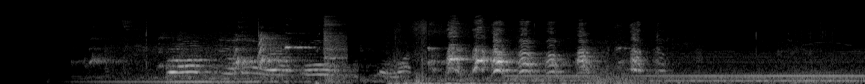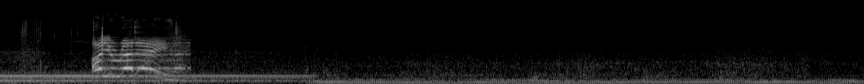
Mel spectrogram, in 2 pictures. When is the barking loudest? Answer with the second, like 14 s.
5 s.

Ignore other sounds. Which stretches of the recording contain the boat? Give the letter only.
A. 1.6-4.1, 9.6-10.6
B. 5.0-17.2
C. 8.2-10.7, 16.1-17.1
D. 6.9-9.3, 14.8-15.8
B.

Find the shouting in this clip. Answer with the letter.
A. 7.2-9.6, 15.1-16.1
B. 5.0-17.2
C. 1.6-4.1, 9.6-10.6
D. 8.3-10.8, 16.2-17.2
C.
